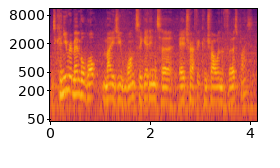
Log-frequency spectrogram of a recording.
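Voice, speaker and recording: A man's voice: medium pitch, fairly quick, slight background noise. An Australian man casually interviewing someone on location as a vlogger.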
